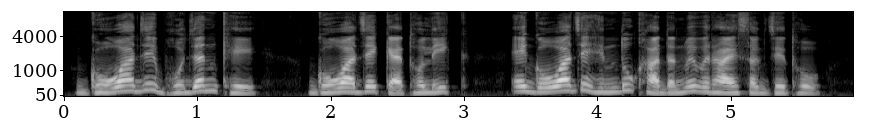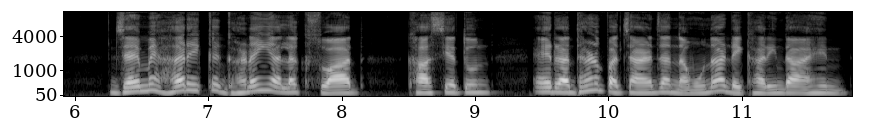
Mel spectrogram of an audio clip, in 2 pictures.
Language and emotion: Sindhi, neutral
